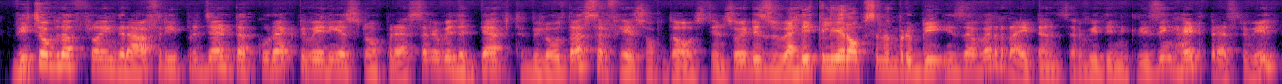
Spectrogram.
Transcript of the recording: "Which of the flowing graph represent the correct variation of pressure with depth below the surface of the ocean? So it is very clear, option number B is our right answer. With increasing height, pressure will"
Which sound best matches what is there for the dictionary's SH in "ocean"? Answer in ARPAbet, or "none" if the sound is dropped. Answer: S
